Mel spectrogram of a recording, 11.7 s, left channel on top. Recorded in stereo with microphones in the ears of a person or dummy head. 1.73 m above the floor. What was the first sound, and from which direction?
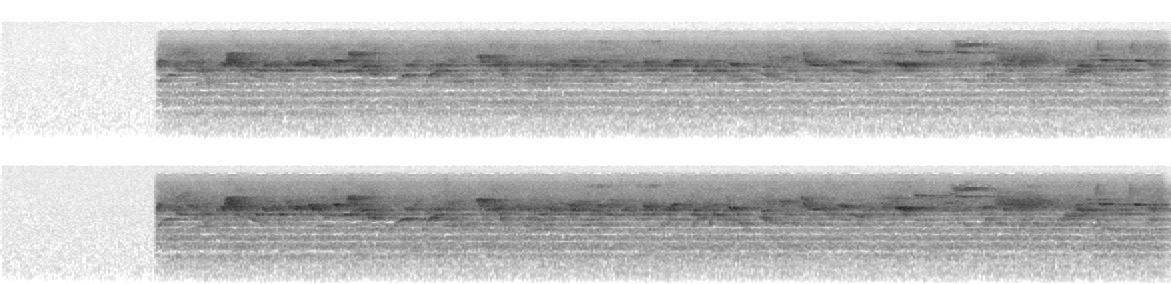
A bird, 35° right (ahead or behind).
